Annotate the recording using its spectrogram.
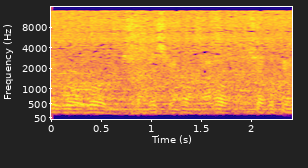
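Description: A steady low hum with hiss, under faint, indistinct background voices.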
